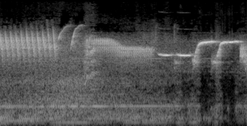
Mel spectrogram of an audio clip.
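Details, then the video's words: Canary song meant to stimulate canaries that have stopped singing and to tutor other birds: rapid high trill, swooping upslurred notes, a long buzzy sustained tone, then clear whistled and rising phrases, with a faint low hum behind. "KENARI GACOR ATAS BAWAH || cocok buat pancingan kenari macet bunyi & masteran burung"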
